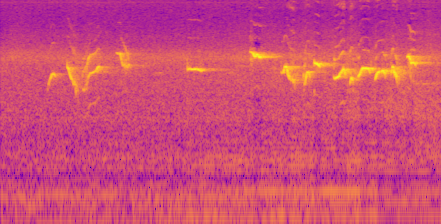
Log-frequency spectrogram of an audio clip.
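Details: Tutoring recording of a Javan grey-throated white-eye: a few swooping whistles, a brief pause and a single thin note, then an excited tumble of fast, high twittering notes, with low steady hum behind.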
